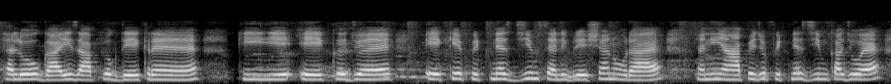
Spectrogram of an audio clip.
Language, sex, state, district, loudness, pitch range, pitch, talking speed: Hindi, female, Uttar Pradesh, Hamirpur, -13 LUFS, 225-245 Hz, 235 Hz, 180 wpm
